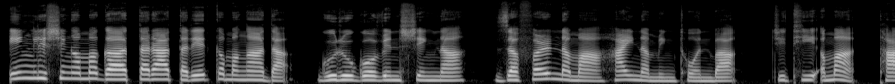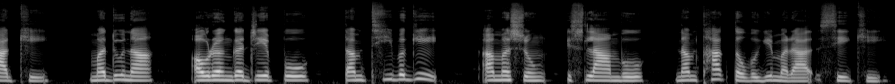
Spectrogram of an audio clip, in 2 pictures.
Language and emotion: Manipuri, neutral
